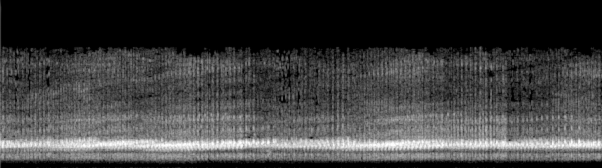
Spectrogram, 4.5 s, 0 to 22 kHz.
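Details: Many chorus frogs (Pseudacris) call at Mud Hen Marsh, Delaware County, Ohio, USA, on 12 March 2020. Their high, creaky trills merge into a thick, constant shimmering buzz that swells slightly and fades without pause.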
